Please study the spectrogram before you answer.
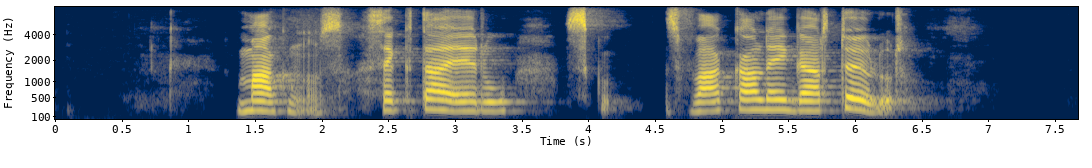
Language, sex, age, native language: Icelandic, female, 30-39, Romanian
